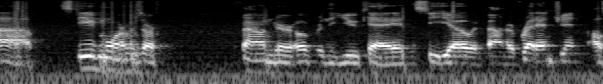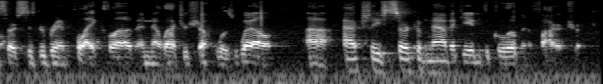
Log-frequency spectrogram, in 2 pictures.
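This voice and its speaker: The pace stays moderate. It is a man, and he has an American accent. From US, New York. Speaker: restaurant and bar company CEO. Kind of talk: interview.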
